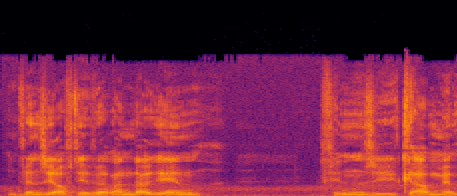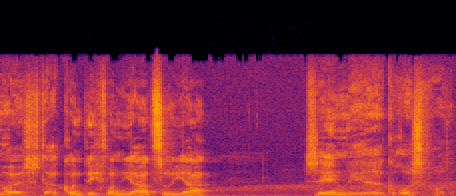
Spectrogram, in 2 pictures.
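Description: An actor playing a sick, stubborn, lonely old rancher in a German radio play, halting and wistful, lost in memories. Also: male voice, lowish voice, fairly even intonation, gravelly, darkish tone. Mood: wistful, haunted. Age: older. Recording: noisy radio play with ambient sound.

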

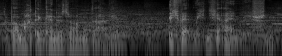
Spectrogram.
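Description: Ein Schauspieler spielt in einem Hörspiel einen weltgewandten, ironisch neckenden Krimiautor und Amateurdetektiv. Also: male voice, a bass voice, fast talker, loud music behind the voice. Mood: teasing, ironic. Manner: suave, ironic, playful. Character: urbane, teasing gentleman novelist and amateur detective. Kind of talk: German radio play acting.

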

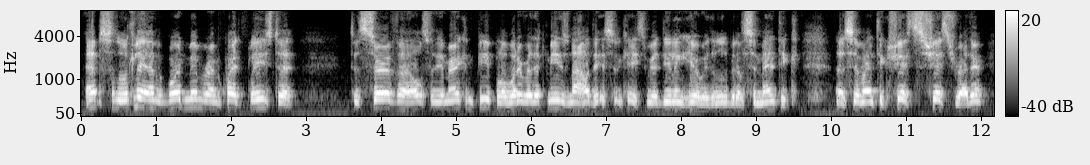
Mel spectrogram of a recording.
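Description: An older man answers questions in a somewhat high voice. He speaks in a measured way and stops to rephrase his points. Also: steady tone, low-quality recording. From Croatia. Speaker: interview guest.

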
